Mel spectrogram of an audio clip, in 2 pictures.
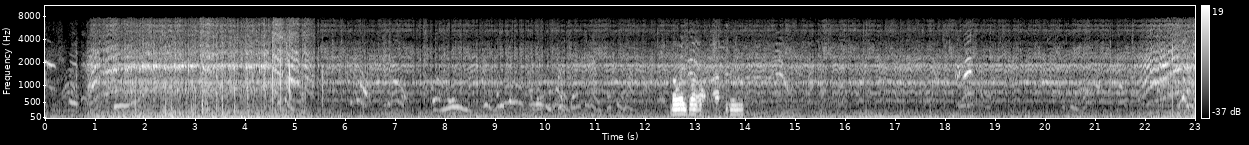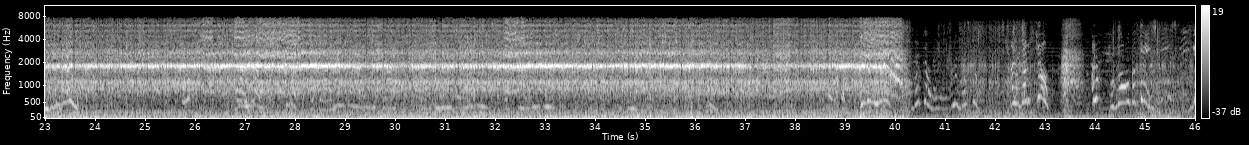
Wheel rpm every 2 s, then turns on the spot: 110, 230, 150, 70, 70, 70, 70, 70, 70, 70, 70, 190, 230, 230, 230, 230, 230, 240, 230, 220, 30, 20, 20.
40-46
